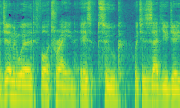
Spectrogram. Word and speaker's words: Zug: Interestingly on that, Mighty Zug, the German word for train is Zug, which is Z-U-G, spelled exactly the same. I think a Z in German is pronounced like TS.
